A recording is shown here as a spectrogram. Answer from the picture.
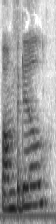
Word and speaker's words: Bombadil: why i get to the tom bob bombadil bombadil that's how you say it and i'm on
